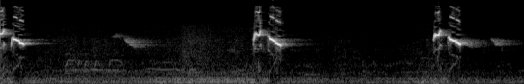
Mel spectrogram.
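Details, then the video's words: Sooty-headed bulbul in full lively song: three bursts of paired sharp descending whistles about every two seconds, each followed by a softer slurred note, with a faint low background hum. "Burung Kutilang Gacor Doooor"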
